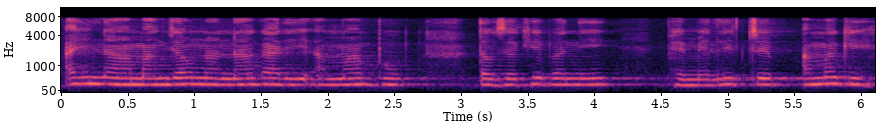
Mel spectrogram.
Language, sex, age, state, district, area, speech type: Manipuri, female, 45-60, Manipur, Kakching, rural, spontaneous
